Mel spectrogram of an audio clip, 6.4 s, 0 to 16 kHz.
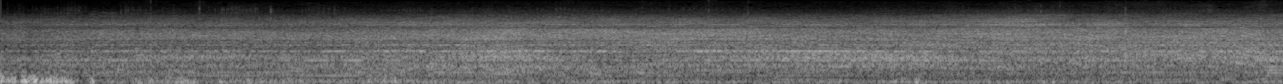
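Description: Airbus A319 twin jet engines running at high power on the takeoff roll: a steady jet noise with whining tones, growing a little louder over the first couple of seconds and then holding. A brief low rumble at the very start.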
